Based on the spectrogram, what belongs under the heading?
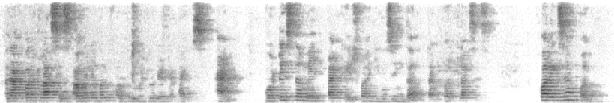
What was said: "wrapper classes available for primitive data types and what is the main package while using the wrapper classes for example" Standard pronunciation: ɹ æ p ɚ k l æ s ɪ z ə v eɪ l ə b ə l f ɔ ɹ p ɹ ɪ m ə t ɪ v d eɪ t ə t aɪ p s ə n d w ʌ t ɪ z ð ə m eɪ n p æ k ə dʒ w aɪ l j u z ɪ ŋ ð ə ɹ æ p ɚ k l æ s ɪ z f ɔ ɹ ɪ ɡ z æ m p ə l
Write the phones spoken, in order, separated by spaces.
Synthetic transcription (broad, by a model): ɹ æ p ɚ k l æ s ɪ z ə v eɪ l ə b ə l f ɔ ɹ p ɹ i m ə t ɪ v d eɪ t ə t aɪ p s ə n d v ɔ t ɪ z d ə m eɪ n p æ k ə dʒ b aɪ n j u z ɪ ŋ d ə ɹ æ p ɚ k l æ s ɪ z f ɔ ɹ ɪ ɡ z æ m p ə l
